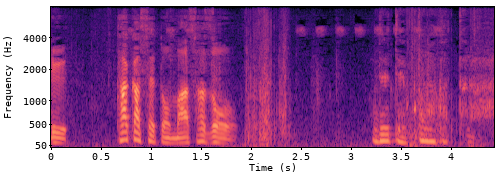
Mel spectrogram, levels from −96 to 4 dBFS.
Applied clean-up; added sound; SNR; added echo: none; Crumpling, crinkling; 17 dB; none.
